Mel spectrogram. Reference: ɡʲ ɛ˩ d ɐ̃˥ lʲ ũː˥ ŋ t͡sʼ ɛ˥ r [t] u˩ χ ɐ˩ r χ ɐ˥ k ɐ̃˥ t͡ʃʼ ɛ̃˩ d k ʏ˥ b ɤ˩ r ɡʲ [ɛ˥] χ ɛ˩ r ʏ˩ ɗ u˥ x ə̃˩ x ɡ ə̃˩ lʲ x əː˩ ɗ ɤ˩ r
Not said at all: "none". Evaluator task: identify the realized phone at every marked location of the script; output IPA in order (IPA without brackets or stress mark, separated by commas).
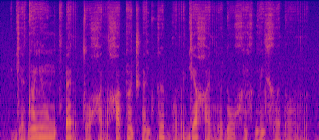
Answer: t, ɛ˥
